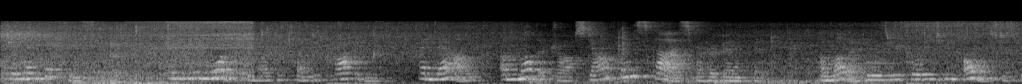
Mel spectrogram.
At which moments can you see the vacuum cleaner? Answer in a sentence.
You can hear the vacuum cleaner from 0.0 to 2.5 s.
